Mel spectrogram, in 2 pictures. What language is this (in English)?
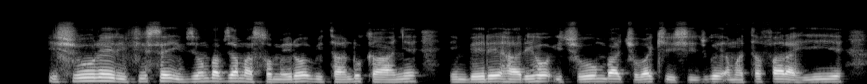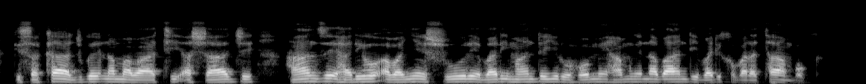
Rundi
